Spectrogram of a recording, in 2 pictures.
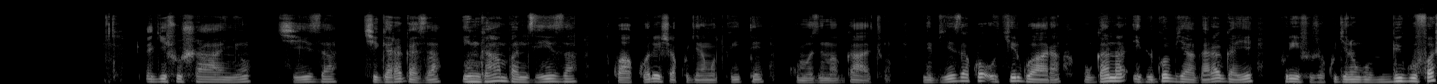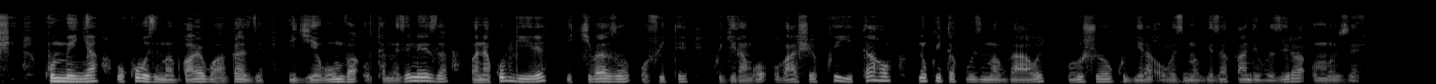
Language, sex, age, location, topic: Kinyarwanda, male, 18-24, Kigali, health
